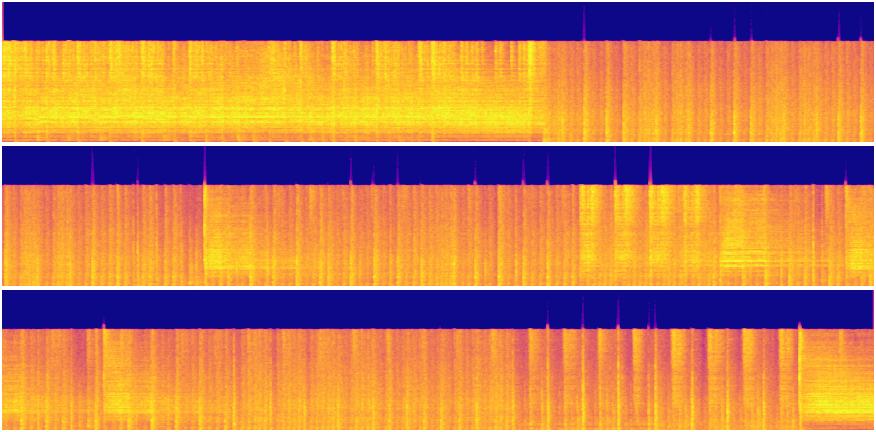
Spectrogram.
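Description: Acoustic drum kit with Meinl cymbals played in a fast, continuous solo, with rapid bass drum strokes under snare and toms. For the first several seconds a heavy cymbal wash rides over the kick. About seven seconds in the playing turns to louder, busier tom and snare work with less cymbal.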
